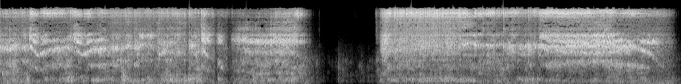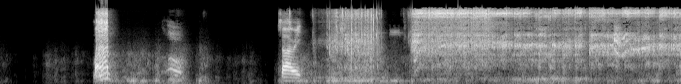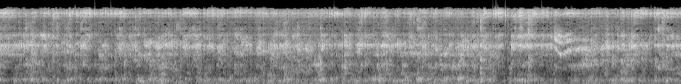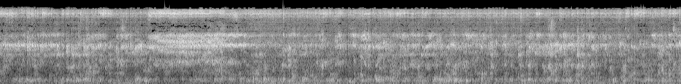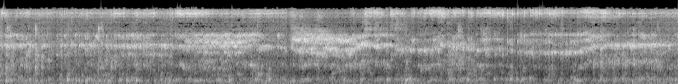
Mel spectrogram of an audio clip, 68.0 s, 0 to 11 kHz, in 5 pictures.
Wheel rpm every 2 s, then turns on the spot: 200, 220, 100, 40, 220, 220, 90, 0, 0, 0, 30, 200, 230, 220, 230, 230, 240, 230, 230, 220, 230, 230, 210, 230, 230, 230, 230, 230, 230, 210, 200, 210, 190, 220.
none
